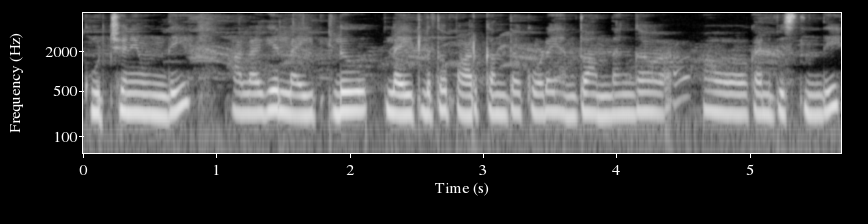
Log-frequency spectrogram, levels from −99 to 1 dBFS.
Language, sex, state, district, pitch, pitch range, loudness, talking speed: Telugu, female, Andhra Pradesh, Visakhapatnam, 230 Hz, 225-245 Hz, -17 LUFS, 150 wpm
